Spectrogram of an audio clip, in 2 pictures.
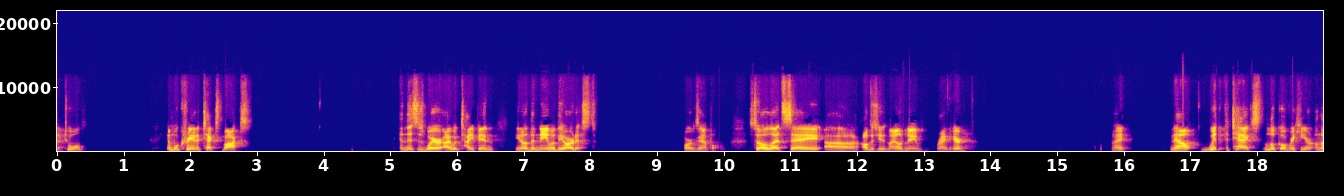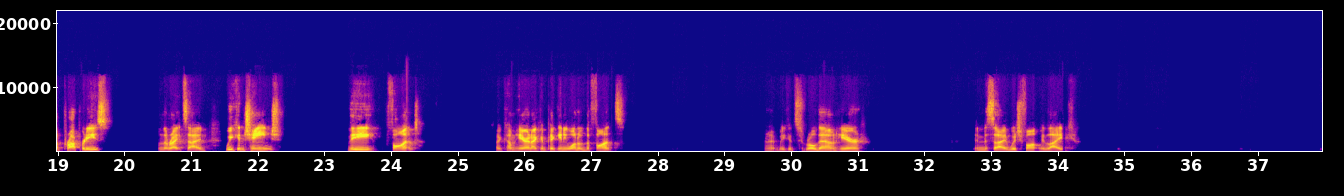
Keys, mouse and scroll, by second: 0.3 click, 4.1 click, 12.6 click, 12.6-15.1 typing, 17.3 click, 23.7 F15, 24.9 click, 28.7-31.5 scroll, 35.9-36.6 scroll, 37.0-37.5 scroll.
